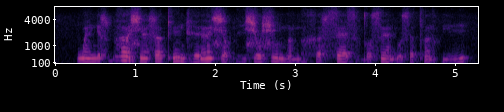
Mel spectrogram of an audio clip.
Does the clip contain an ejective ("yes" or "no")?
yes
